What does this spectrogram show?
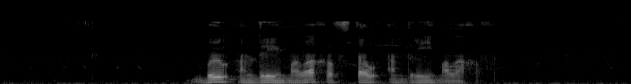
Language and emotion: Russian, neutral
